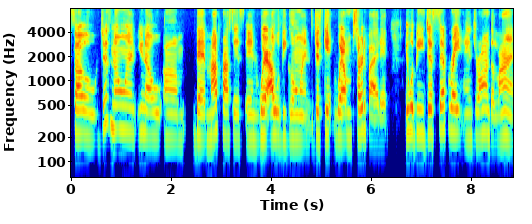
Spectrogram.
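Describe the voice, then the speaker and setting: A woman with a Southern US accent talks at a moderate pace and medium pitch with fairly even intonation and hardly any pauses, her loudness swinging widely, the sound dry and close with no echo over a quiet background. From US South, Alabama. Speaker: aspiring life coach, mentor to young women. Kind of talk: group Q&A video call. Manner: halting, many fillers.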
